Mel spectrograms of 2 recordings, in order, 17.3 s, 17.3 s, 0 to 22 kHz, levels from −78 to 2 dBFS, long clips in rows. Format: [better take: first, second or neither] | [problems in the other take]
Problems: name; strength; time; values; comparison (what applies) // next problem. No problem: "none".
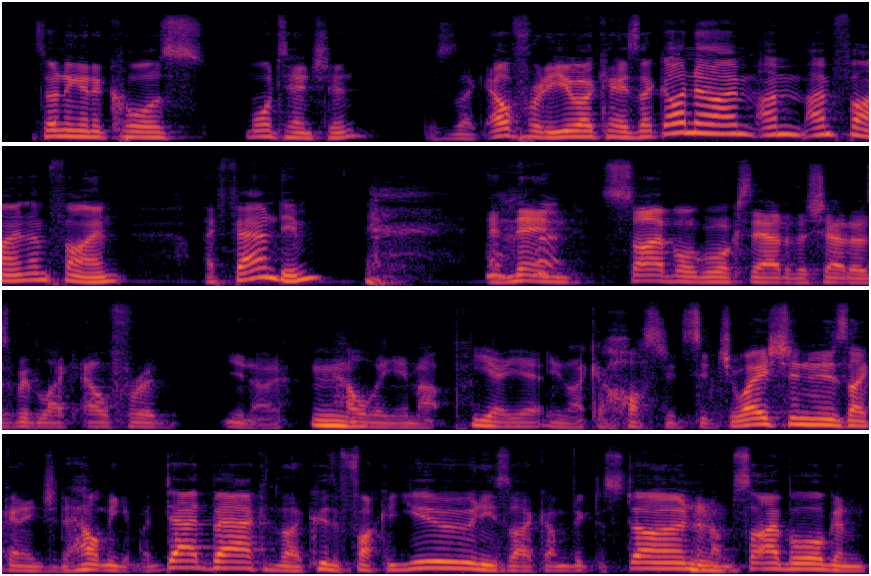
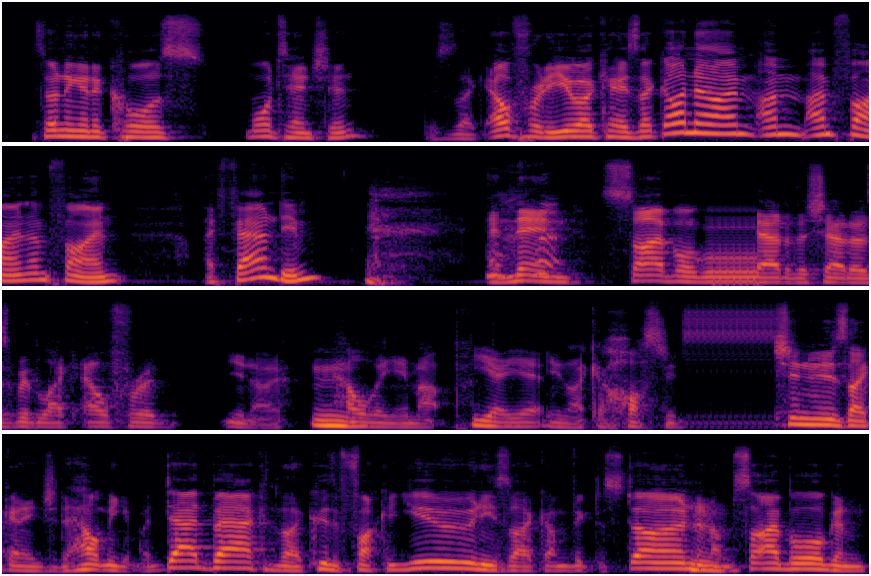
first | audio freezing; at 8 s and at 12 s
